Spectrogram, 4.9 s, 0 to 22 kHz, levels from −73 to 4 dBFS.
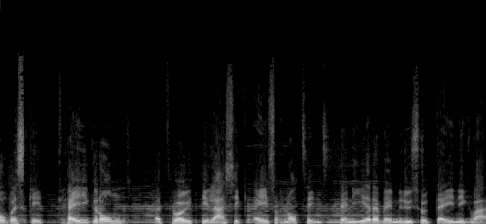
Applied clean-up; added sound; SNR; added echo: neural mask model RNNoise.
